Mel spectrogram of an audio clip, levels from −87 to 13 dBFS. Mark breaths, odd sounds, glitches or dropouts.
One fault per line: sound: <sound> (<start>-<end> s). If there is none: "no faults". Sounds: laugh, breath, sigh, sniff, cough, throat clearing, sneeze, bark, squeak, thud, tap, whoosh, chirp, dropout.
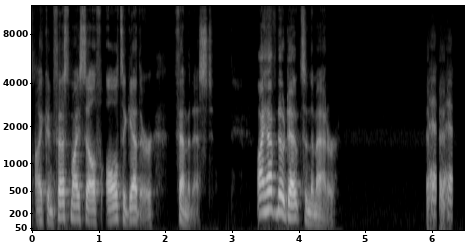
sound: laugh (5.9-6.3 s)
